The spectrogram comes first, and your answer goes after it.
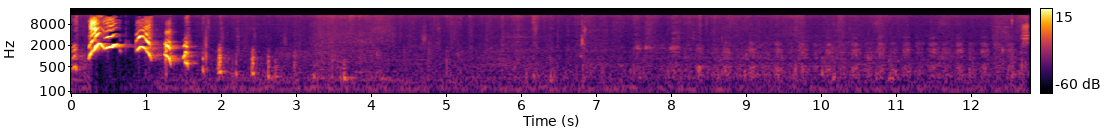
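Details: Samoyed puppies, seventeen days old, playing indoors: a burst of loud, shrill whimpering squeals in the first second, trailing into fainter whines, then near quiet with soft rustling for the rest.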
